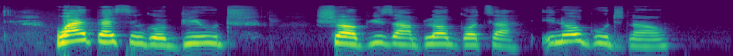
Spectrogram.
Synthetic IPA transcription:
waɪpɛsĩnɡobild | ʃɔpjuzãnblɔk̚ɡɔta | inoɡudnaʊ

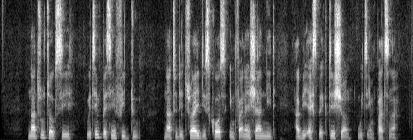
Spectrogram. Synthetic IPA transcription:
natutɔkse | wʔḛtĩnpɛsĩnfiddu | natʰudetʰɹajdiskʰɔsĩnfaɪnãnʃalnid | abiʔɛkspɛkteʃɔ̃nwitḭ̃mpatna

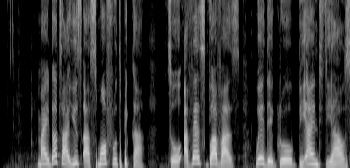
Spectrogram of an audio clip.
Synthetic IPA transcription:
maɪdɔtajuzasmɔlfɹutpika | tʰoavɛsɡwavaz | wedeɡɹobiɦãɪ̃nddihaʊs

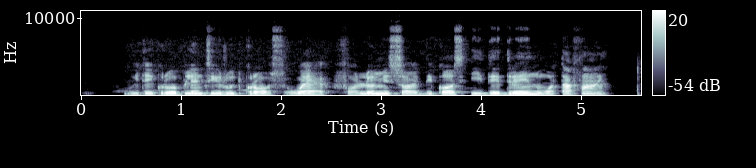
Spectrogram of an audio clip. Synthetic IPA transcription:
wideɡɾoplɛ̃ntiɹutkɾɔpswɛfɔlomĩsɔɪbikɔsidedɾẽnwɔtafãɪ̃n

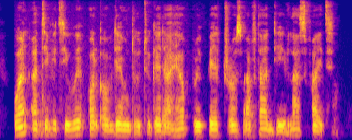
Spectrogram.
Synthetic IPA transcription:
wãnak̚tʰivitʰiweʔɔlɔvdɛ̃mdṵtʰuɡɛdaɦɛlpɹipɛtʰɹɔsa̰ftʰadilastfaɪt

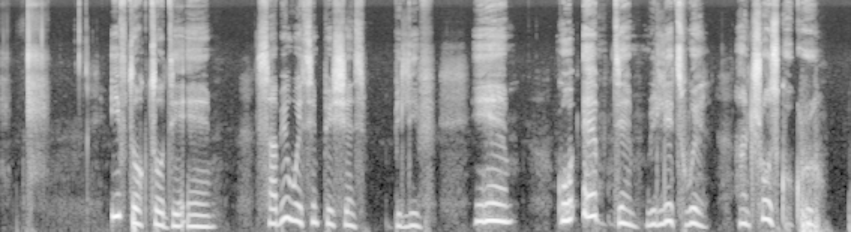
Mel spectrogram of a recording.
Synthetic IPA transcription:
ifdɔk̚tʰɔdeɛm | sabiwetĩnpeʃɛ̃nts | biliv | ɛɛm | ɡ̥oɛp̚dɛ̃mɹiletwɛl | ãntɹɔsɡ̥oɡɹo

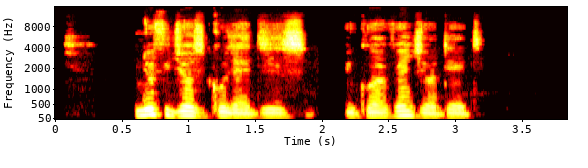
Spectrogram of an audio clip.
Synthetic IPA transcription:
nofid͡ʒɔs̬ɡolaɪk̚dis | juɡoavɛ̃nd͡ʒjɔdɛd

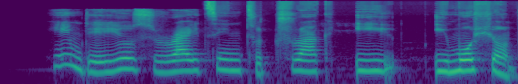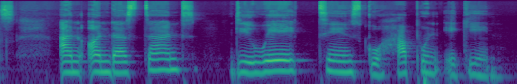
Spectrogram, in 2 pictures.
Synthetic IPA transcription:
hĩmdejusɹaɪtʰĩntʰutʰɹak | imoʃɔ̃ns | ʔãnɔ̃ndəstʰãnd | dəwetĩŋsɡohapʰɔ̃nḛɡɛ̃n

